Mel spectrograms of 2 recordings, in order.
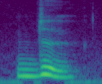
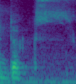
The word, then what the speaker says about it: deux: رقم 2، بس 2 في الاخر الاكس مش بتنطق. هنعيد تاني، رقم 2 دو، والاكس مش هتنطق زي ما قلنا يا مروه. ما يبقى ما نقولش دوكس، بنقول دو.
